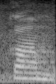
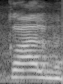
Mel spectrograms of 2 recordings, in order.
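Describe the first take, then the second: First: The l sound is silent. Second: The l sound is pronounced. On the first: The speaker calls it right. "यहाँ पर हम काम बोलते हैं" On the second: The speaker calls it wrong. "काल्म होना था"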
